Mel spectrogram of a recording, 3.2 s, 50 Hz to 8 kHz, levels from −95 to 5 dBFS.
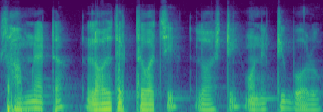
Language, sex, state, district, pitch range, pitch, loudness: Bengali, male, West Bengal, Paschim Medinipur, 105-135 Hz, 110 Hz, -20 LUFS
